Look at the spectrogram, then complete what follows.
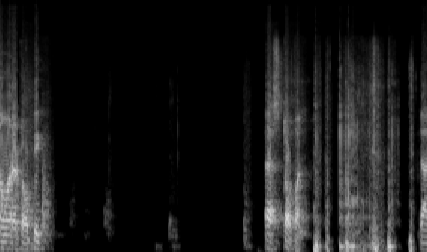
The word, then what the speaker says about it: estop: ये जो शब्द है ये फ्रेंच वर्ड एस्टॉप से बना है। ESTOP, ई, एस्टॉप। उसको अंग्रेजी में कह दिया जाता है स्टॉप, लेकिन प्रोनाउंसिएशन आप आ रही है, देखिए स्टॉप, एस्टॉप, ई की आवाज आ रही है, लेकिन अगर ये इसको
